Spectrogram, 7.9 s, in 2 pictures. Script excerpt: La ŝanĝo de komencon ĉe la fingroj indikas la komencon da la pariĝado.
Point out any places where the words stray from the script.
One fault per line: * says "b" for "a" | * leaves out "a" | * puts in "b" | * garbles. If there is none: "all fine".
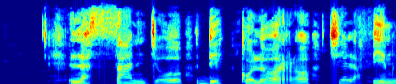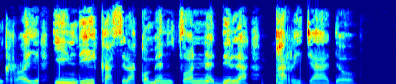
* says "koloro" for "komencon"
* says "de" for "da"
